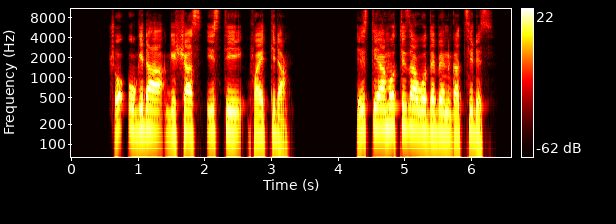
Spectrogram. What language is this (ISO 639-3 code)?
gmv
